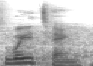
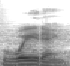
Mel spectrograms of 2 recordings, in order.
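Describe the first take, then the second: First: "waiting" with the T fully sounded; clear T. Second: "waiting" said like "wading". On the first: Co-teacher contrasting with American speech, "waiting" with clear T. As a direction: say "waiting" with a real T, not D. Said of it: "I think it's more British". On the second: Co-teacher giving the American form, "waiting" like "wading". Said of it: "You replace the T with D". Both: Shown as a demonstration.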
